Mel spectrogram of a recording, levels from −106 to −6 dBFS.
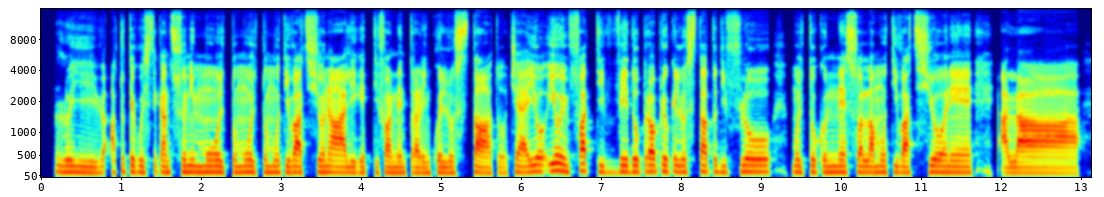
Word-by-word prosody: lui 130 -3 -1
v 120 - -8
ha 125 - -5
tutte 140 +1 -2
queste 135 +1 -4
canzoni 135 +1 -1
molto 130 0 0
molto 130 0 -2
motivazionali 130 -1 +1
che 120 -1 -5
ti - - -10
fanno 120 0 -1
entrare 120 0 -2
in 115 - -5
quello 120 -1 -2
stato. 115 -2 0
Cioè 125 +1 0
io 145 +1 +1
io 160 +2 +4
infatti 155 0 0
vedo 135 +3 0
proprio 145 0 +2
che 145 - -2
lo 135 0 0
stato 140 +1 -1
di 130 0 -5
flow 140 +1 0 0.2
molto 135 0 -3
connesso 130 0 -1
alla 130 -1 +3
motivazione 130 0 0 0.3
alla 115 -1 +3
130 Hz, 145 wpm, -21 LUFS, 125-135 Hz, 0.3 s, io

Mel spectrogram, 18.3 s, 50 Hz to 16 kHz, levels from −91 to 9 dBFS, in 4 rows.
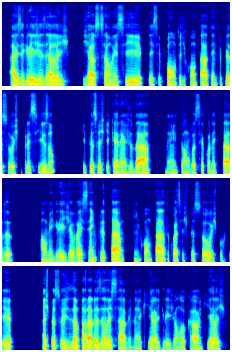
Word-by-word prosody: as 100 +2 +4
igrejas 120 +1 +3
elas 65 - +4 0.3
já 105 +2 +5
são 110 +2 -2
esse 120 -3 0
esse - - -7
ponto 95 -1 0
de 95 - -17
contato 90 -1 0
entre 95 0 -8
pessoas 90 -1 -4
que - - -40
precisam 105 - -4 0.5
e - - -11
pessoas - - -1
que - - -11
querem 85 -2 +1
ajudar, 90 0 +4 0.3
né, 85 +3 -8
então 90 -2 -8
você 90 -1 -5
conectado 85 0 0 0.6
a 90 - -4
uma 90 0 -3
igreja 85 0 -2
vai 90 +1 +1
sempre 110 +7 -4
estar 95 -4 +4 0.2
em 95 0 -11
contato 90 +3 +1
com - - -7
essas 85 - -4
pessoas, - - -3
porque 100 +2 -1 0.6
as 115 +1 +3
pessoas 120 +2 -1
desamparadas 120 -2 +4
elas 115 +2 +3
sabem, 85 -3 0
né, 95 +4 -9
que - - -3
a 80 - +3
igreja 90 -2 -7
é 80 - -5
um - - -8
local 90 -2 0
em 90 - -10
que 95 +2 -4
elas 90 +1 +1
95 Hz, 165 wpm, -26 LUFS, 90-110 Hz, 0.6 s, já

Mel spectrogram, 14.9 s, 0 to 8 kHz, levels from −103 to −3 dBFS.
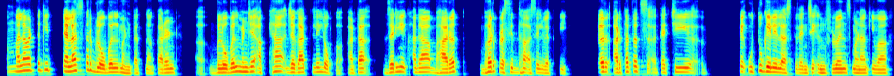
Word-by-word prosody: मला 195 +4 +2
वाटतं 240 +1 +1
की 260 - -1
त्यालाच 220 -2 +5
तर 255 -1 0
ग्लोबल 165 0 +3
म्हणतात 125 -4 -4
ना 135 -2 -9
कारण 145 +2 0 0.4
अ, - - -15 0.3
ग्लोबल 155 +4 +3
म्हणजे 185 0 +1
अख्ख्या 195 +4 -1
जगातले 165 +2 0
लोकं. 140 -8 -5
आता 135 +4 0 0.4
जरी 160 +5 +1
एखादा 170 0 0
भारतभर 145 - +1
प्रसिद्ध 160 -1 -3
असेल 145 0 -4
व्यक्ती, 125 0 -8 0.6
तर 180 0 +6 0.2
अर्थातच 180 +4 -2 0.2
त्याची 160 +2 -3 1.0
ते - - +5
उतू 225 +5 -2
गेलेलं 170 -4 +6
असतं, 140 +2 -7
त्यांची 135 +1 -3
इन्फ्लुअन्स 145 +1 0
म्हणा 135 -2 -1
किंवा 135 -2 -1
160 Hz, 135 wpm, -24 LUFS, 140-180 Hz, 1.0 s, तर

